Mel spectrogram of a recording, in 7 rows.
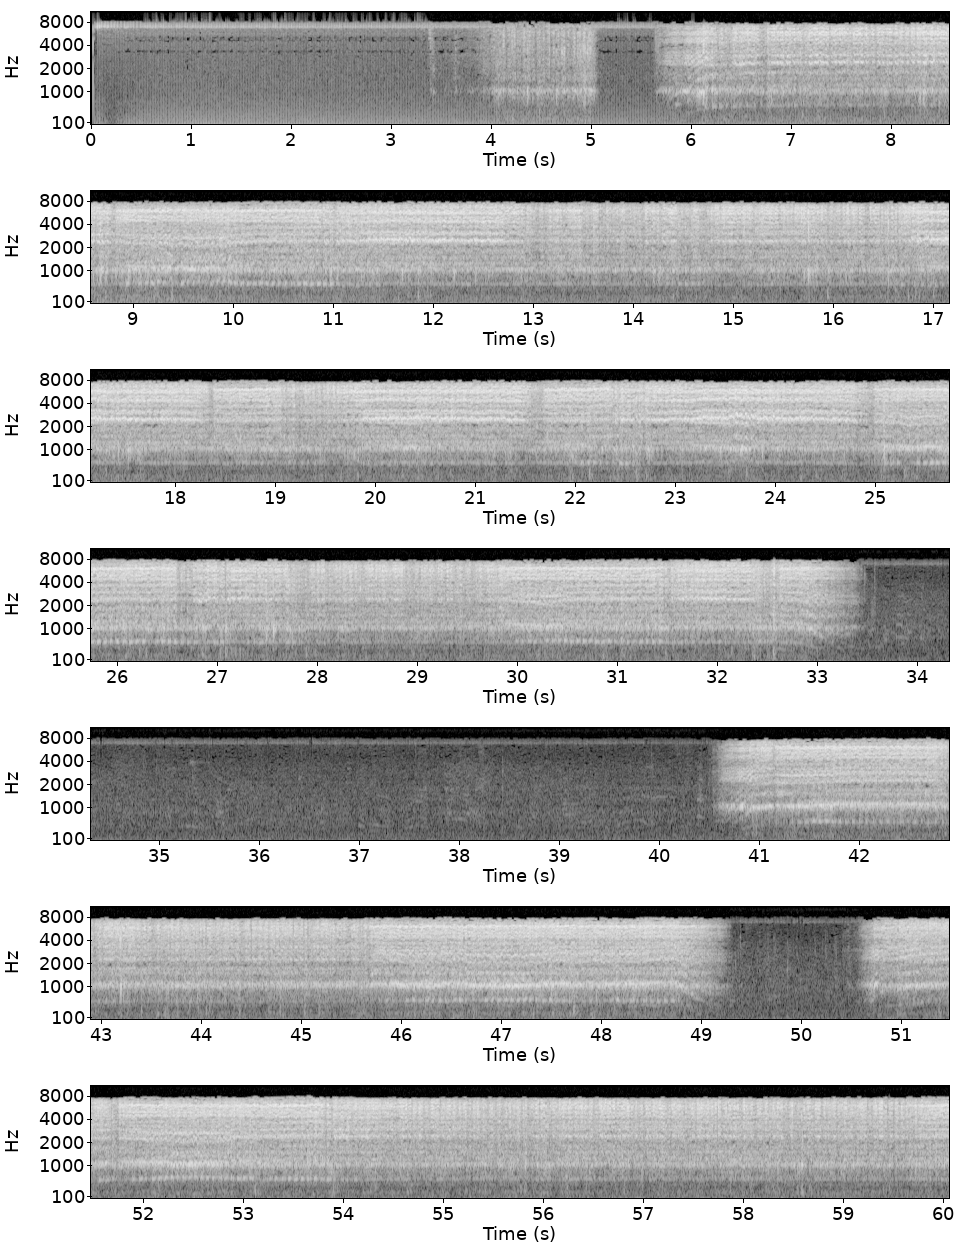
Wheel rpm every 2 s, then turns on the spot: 0, 0, 30, 150, 160, 160, 160, 160, 160, 160, 160, 160, 160, 160, 160, 160, 80, 0, 0, 0, 80, 150, 150, 150, 70, 90, 160, 160, 160, 160.
none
